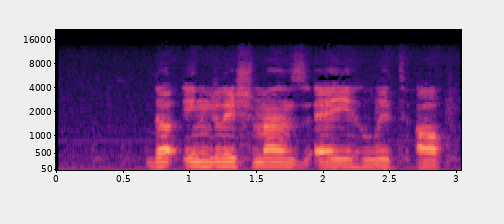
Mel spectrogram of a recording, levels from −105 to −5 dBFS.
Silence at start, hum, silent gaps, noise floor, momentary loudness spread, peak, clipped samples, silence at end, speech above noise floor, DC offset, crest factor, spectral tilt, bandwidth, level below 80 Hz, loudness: 0.7 s; 50 Hz at -65 dBFS; none; -63 dBFS; 7 LU; -16 dBFS; under 0.1%; 0.15 s; 31 dB; under 0.1%; 18 dB; -5.5 dB/octave; 13 kHz; -64 dBFS; -32 LUFS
